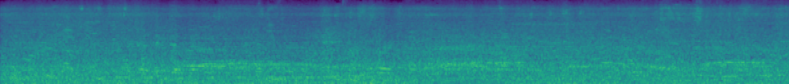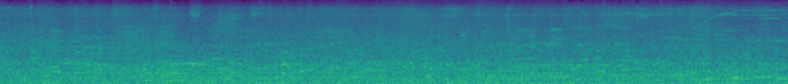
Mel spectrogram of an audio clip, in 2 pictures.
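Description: Game music and sound effects play from a loudspeaker.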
